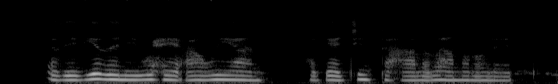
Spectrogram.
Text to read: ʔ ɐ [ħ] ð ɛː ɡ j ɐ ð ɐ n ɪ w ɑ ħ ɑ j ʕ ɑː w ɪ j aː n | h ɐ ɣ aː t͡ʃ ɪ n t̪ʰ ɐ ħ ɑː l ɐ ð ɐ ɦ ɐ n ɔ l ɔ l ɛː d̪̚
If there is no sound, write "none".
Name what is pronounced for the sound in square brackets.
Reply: none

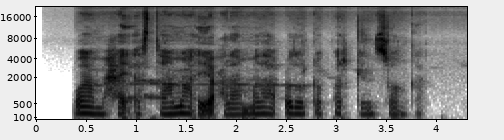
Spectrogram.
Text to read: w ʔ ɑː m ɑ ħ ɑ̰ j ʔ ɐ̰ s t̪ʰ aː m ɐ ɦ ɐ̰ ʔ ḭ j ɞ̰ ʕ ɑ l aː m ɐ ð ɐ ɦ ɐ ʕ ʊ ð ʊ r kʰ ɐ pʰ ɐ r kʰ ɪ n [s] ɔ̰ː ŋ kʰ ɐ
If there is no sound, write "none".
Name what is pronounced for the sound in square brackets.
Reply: s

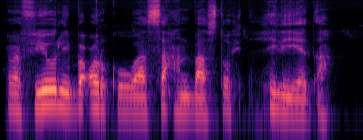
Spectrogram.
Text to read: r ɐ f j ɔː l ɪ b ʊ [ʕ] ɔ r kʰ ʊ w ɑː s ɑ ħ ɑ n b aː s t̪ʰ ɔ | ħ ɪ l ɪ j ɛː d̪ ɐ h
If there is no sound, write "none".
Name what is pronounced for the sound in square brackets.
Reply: ʕ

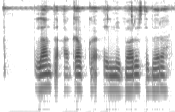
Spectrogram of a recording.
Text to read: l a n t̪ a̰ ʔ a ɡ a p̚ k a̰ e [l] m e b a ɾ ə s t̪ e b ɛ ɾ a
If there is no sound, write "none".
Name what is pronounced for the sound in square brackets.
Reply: l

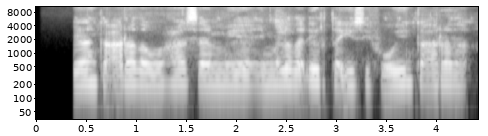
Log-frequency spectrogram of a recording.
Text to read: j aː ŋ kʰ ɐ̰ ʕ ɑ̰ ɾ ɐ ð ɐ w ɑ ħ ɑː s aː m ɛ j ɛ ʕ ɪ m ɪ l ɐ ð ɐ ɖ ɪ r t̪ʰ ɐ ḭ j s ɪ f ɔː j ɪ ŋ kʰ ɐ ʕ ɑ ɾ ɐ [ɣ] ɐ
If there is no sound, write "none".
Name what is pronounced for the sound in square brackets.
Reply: ð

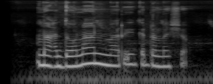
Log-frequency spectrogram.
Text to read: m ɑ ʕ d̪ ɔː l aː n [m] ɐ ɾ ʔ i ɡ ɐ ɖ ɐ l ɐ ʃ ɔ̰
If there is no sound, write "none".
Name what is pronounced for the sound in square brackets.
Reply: m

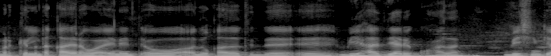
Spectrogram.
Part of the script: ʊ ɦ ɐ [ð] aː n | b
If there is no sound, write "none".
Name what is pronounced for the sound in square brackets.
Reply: ð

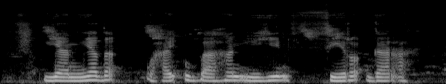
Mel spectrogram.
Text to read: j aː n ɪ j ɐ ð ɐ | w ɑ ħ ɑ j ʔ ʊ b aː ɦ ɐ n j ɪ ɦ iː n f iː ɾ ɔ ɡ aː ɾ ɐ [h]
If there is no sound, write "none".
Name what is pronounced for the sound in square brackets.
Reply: h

